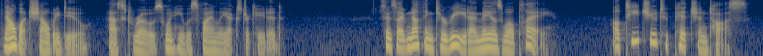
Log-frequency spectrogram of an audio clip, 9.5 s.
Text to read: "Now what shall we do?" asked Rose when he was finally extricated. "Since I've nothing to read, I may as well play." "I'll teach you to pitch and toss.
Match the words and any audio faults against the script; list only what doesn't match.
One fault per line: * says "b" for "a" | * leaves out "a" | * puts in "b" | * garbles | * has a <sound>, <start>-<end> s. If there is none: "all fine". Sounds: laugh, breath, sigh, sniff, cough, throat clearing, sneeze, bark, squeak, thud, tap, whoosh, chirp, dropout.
all fine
